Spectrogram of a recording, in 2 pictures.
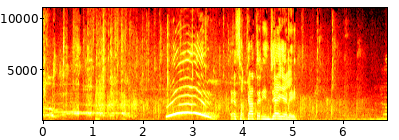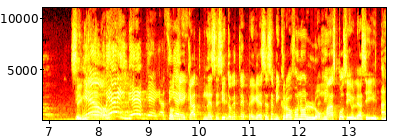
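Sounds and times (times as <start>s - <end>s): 
whooping and cheers: 0.0s - 4.6s
small audience clapping: 0.0s - 6.6s
speech: 3.8s - 5.2s, 7.5s - 13.7s.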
